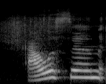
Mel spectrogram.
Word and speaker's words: allicin: They also contain allicin, is I think how you pronounce it, A-L-L-I-C-I-N, a compound that has antimicrobial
